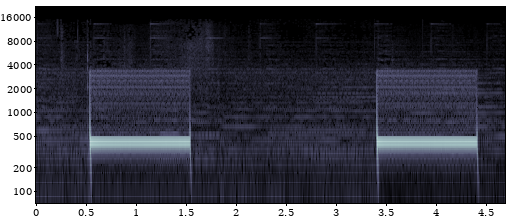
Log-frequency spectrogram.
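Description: Two long, steady ringback tones of about a second each, separated by a pause, sound clearly over a quiet line while Radio Ognjišče places a phone call to a listener in Trbovlje. No one speaks.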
